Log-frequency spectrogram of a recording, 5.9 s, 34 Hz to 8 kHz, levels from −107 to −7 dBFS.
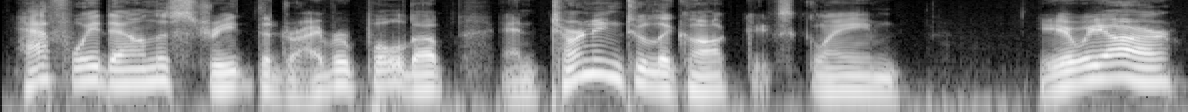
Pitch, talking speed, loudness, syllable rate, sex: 120 Hz, 160 wpm, -17 LUFS, 5.3 syllables/s, male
